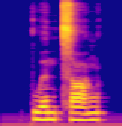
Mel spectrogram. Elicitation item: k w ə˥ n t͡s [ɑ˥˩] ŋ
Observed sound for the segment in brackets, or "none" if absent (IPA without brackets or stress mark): ɑ˥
